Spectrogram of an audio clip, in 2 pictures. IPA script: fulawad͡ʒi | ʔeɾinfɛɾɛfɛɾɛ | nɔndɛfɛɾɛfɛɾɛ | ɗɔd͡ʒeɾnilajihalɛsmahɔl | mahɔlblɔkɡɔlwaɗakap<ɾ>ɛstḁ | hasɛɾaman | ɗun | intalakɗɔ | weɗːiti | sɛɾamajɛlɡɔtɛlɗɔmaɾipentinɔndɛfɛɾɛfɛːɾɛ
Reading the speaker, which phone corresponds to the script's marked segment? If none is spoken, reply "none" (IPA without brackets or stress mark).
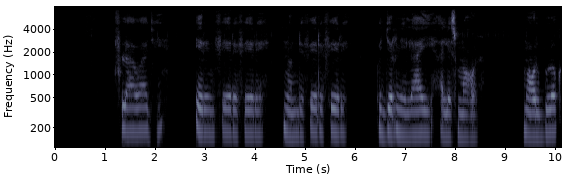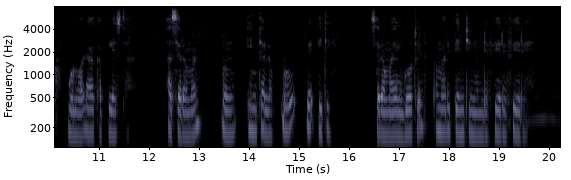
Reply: l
